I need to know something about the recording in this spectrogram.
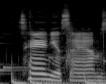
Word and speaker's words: Tanya Sam: we've seen that with tanya sam's tanya sam's i'll say um is how she pronounces her name she came on the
